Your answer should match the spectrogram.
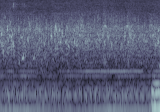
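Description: Soft background music with a steady low drone under a sound of running water. A man's voice comes back in right at the end.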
